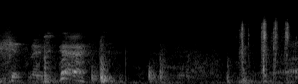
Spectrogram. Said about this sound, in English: Now, hold on a minute while I answer the door.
